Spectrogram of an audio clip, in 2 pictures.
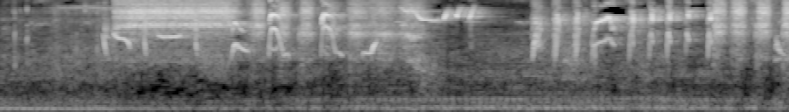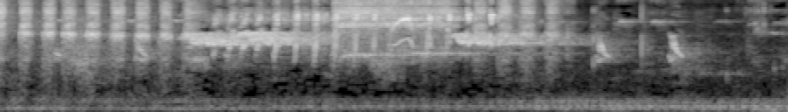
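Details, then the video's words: Caged orange-headed thrush singing in the prized teler doyong style: a dense, rapid run of high chirps, clicking trills and slurred whistles, with fast stuttering notes packed around four per second. "Anis Merah Teler Doyong"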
